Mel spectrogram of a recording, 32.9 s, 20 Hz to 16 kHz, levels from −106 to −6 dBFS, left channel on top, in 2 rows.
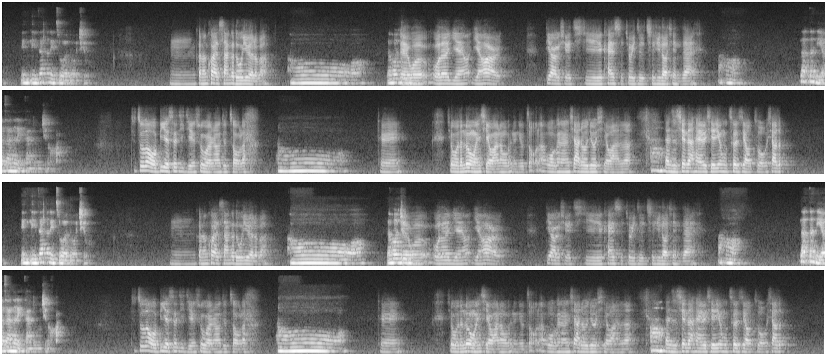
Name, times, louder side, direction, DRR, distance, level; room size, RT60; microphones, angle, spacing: voice 1, 0.4-1.8 5.7-7.3 7.7-8.3 14.3-14.8 16.0-17.7 21.9-23.4 29.4-29.8, right 4 dB, 55° right, 0.4 m, -17 dB
voice 2, 3.4-5.3 8.0-10.0 10.9-14.0 19.0-21.6 24.0-24.5 25.1-32.0, left 3 dB, 30° left, 0.4 m, -22 dB
8.7 x 3.1 x 3.7 m
head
